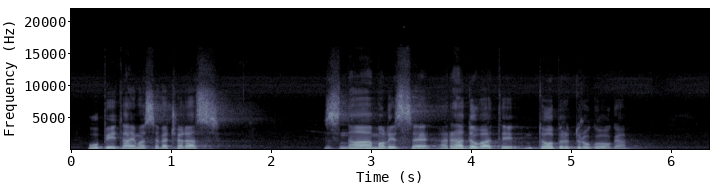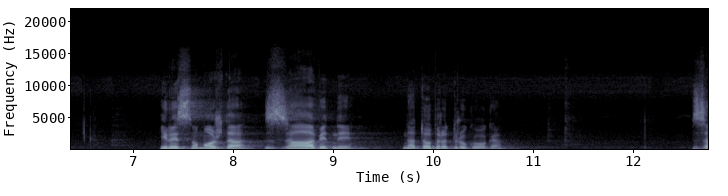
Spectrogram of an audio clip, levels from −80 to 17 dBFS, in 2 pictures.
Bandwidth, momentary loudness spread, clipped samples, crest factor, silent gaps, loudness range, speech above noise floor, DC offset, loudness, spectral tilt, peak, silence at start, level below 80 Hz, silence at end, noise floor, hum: 15 kHz; 14 LU; under 0.1%; 22 dB; none; 7 LU; 39 dB; under 0.1%; -24 LUFS; -5 dB/octave; -4 dBFS; 0.2 s; -62 dBFS; 0 s; -62 dBFS; none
